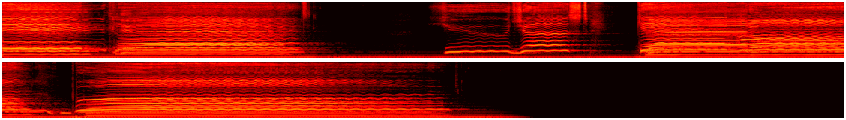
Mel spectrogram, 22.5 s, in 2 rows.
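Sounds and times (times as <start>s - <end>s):
gospel music: 0.0s - 6.7s, 8.5s - 17.6s.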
